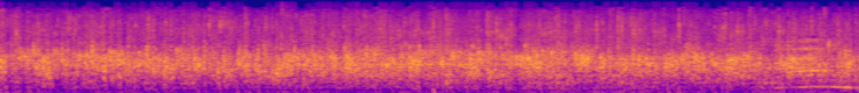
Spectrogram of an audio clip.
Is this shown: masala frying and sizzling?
no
